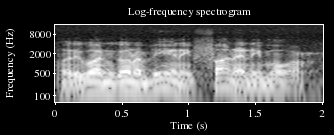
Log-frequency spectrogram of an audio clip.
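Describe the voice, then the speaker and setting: A man's voice: mid-range voice, sing-song, quick pace. A man in a documentary interview, speaking emphatically and repeating himself. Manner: repetitive, emphatic. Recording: slightly dull recording.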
